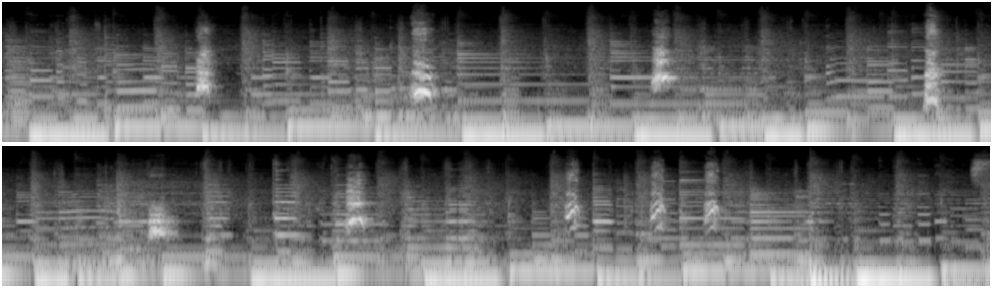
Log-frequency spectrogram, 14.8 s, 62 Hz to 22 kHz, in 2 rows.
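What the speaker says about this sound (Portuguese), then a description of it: "ao top de 8 latidos nós vamos começar!" Dog barks and yips ring out in a series over a steady musical backing track, about eight distinct barks spaced through the passage.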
